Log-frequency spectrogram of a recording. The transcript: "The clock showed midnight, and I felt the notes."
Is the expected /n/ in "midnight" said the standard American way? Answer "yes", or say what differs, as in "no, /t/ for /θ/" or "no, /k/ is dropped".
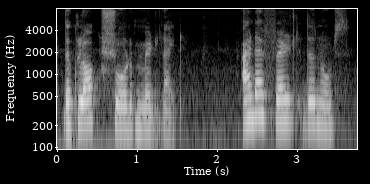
no, /l/ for /n/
